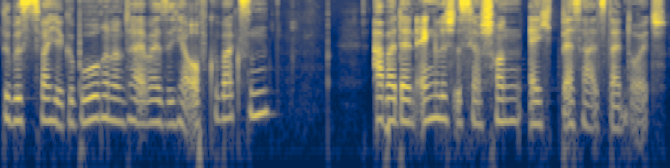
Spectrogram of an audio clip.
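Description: A woman co-hosts a casual podcast and talks in a frank, chatty way, laughing often. Her voice has a gravelly edge and sounds dry and close to the mic. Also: lowish voice, steady tone, moderate pace, mellow, dry recording. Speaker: podcast co-host.

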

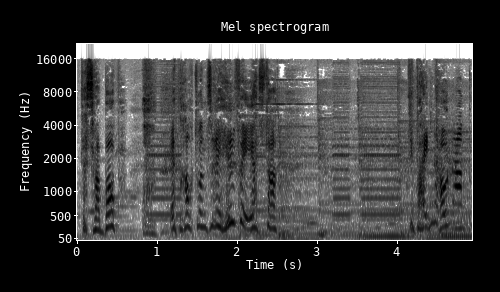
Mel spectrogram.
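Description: An actor playing an excitable young male detective in a German radio play, urgent and alarmed. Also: very high-pitched, measured pace, over music, exaggerated voice.

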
